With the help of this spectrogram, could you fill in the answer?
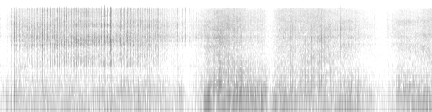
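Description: Short nails scratch across the raised bumps of a white studded plastic rolling pin held tilted diagonally in the hands. For the first few seconds it makes a rapid, fine ticking scratch with a bright hiss. After a brief dip it turns into a louder, deeper rubbing scrape with a low rumble, which fades briefly before resuming.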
